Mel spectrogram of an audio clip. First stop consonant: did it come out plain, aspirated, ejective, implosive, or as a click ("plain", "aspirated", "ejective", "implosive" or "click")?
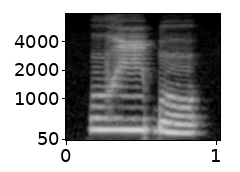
implosive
